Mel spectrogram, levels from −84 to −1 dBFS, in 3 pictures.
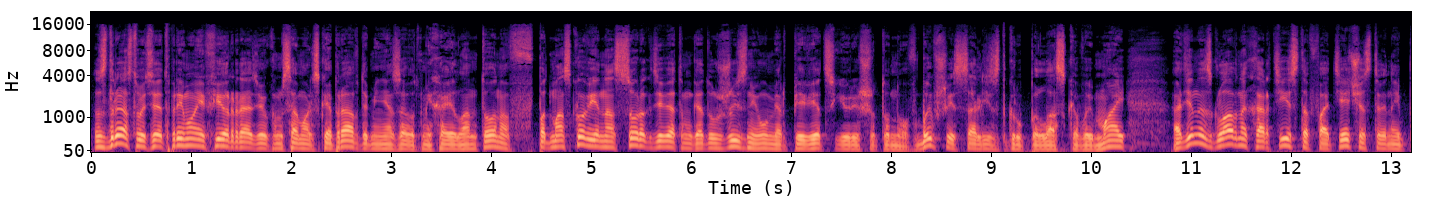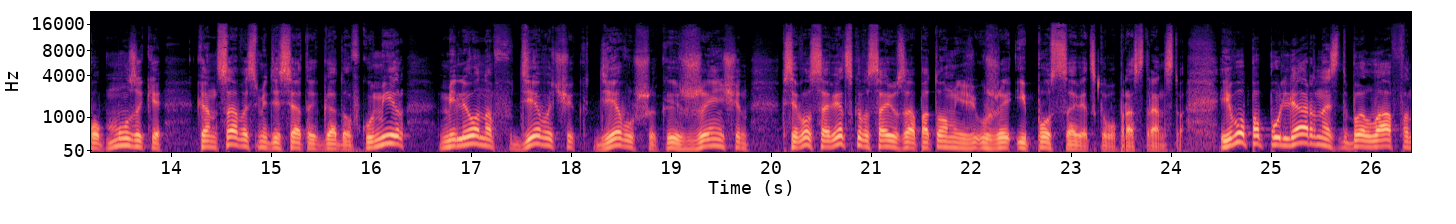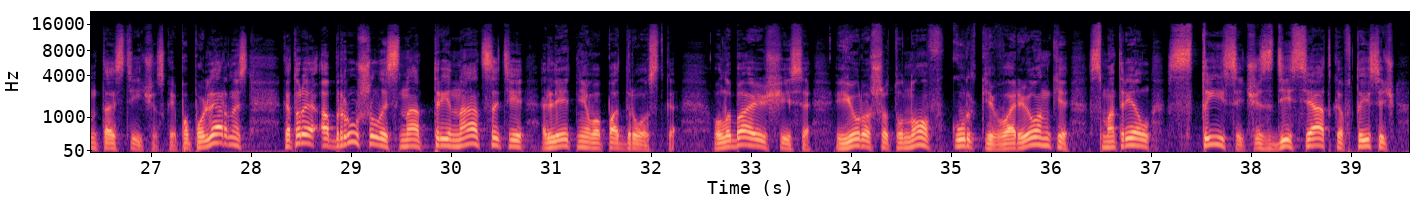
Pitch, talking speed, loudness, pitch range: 130 Hz, 110 wpm, -19 LUFS, 105-150 Hz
